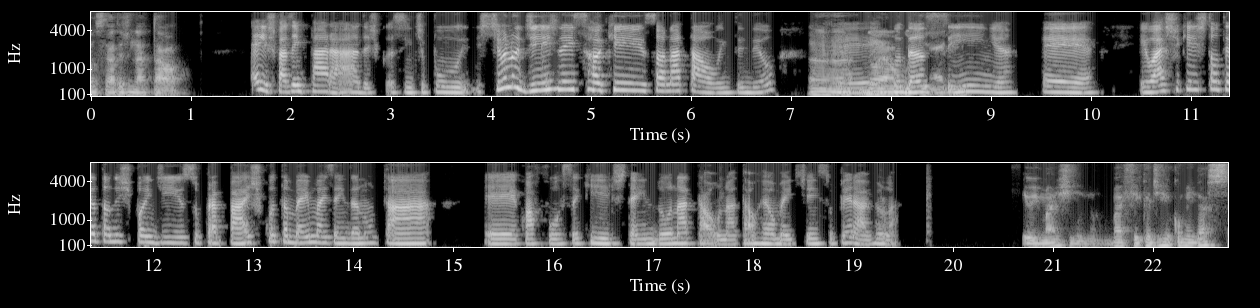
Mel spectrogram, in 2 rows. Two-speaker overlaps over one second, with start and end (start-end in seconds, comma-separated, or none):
7.4-8.8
